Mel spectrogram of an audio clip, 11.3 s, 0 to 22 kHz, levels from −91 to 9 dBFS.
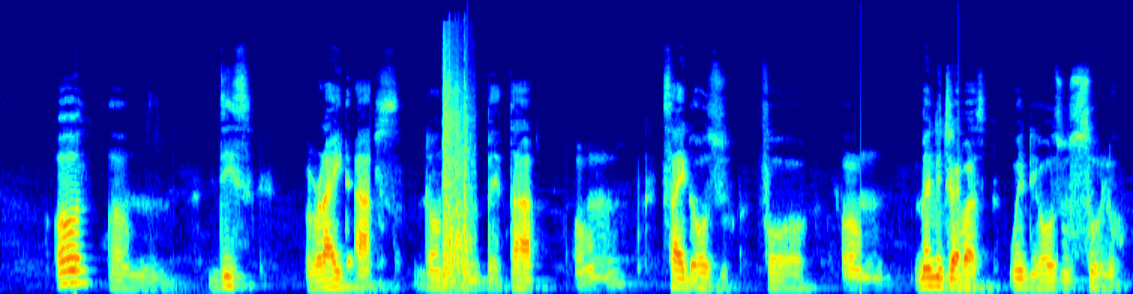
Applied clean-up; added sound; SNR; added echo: none; Gunshot, gunfire; -1 dB; none.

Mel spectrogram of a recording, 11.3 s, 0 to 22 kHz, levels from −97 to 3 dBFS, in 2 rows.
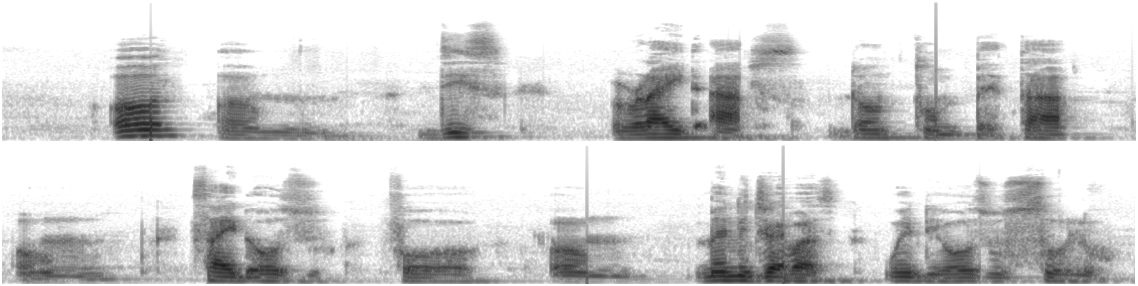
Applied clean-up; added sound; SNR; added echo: none; none; none; none.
